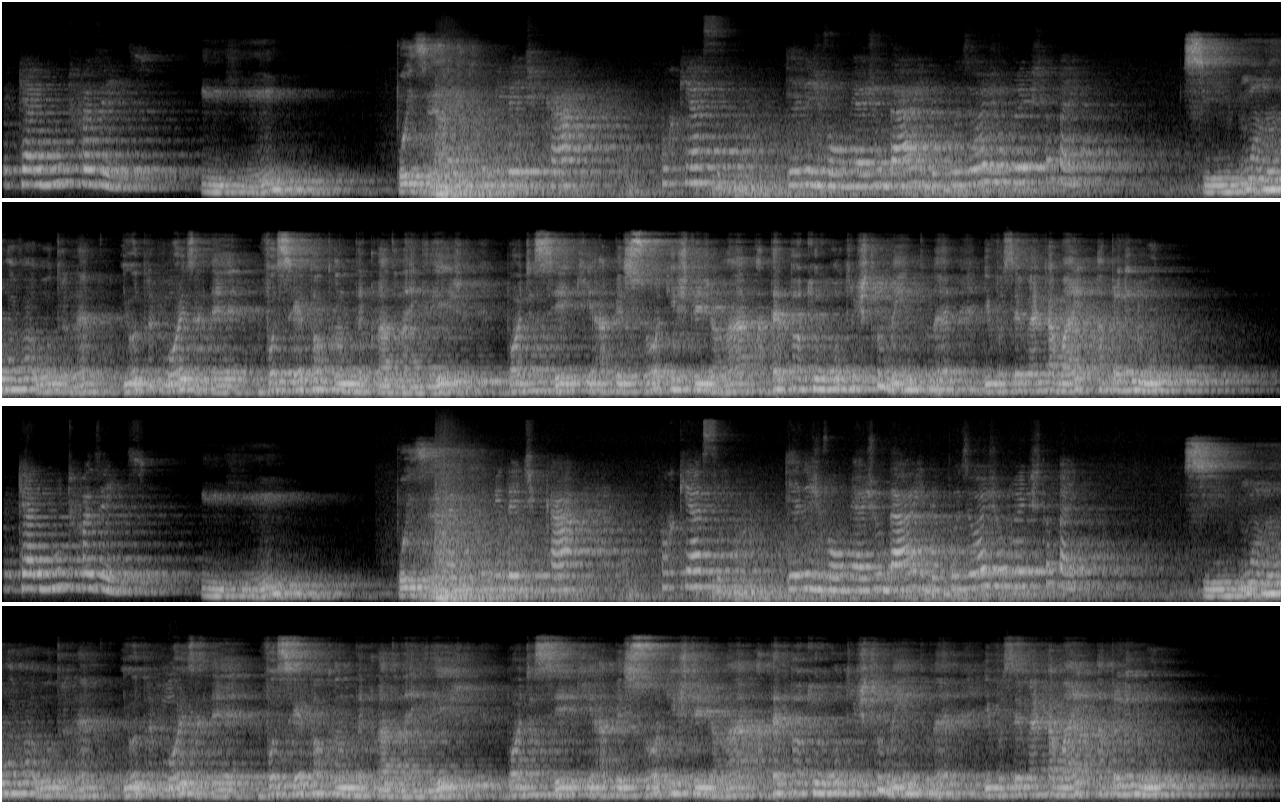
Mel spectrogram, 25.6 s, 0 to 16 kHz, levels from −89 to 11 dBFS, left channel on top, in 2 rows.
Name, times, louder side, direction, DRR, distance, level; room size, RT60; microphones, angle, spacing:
voice 1, 0.2-1.3 4.4-6.1 6.6-7.3 7.8-10.8 14.4-14.6, right 1 dB, 85° right, 1 dB, 1.9 m, -27 dB
voice 2, 2.0-3.0 3.9-4.8 11.8-13.7 14.0-24.3, left 1 dB, 20° left, -1 dB, 1.7 m, -24 dB
Rain, 4.0-13.1, right 1 dB, 35° right, 1.1 m, -33 dB
25.5 x 9.4 x 4.4 m, 2.5 s
head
